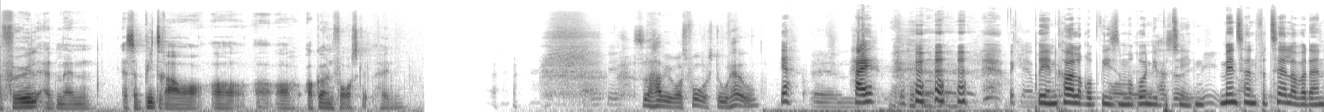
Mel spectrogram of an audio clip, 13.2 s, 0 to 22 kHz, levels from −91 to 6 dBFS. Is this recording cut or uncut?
uncut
